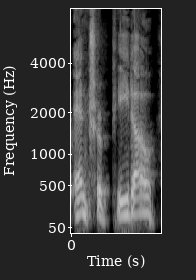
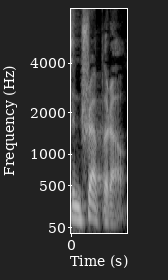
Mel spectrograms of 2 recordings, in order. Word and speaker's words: Intrepido: The winner uh was I know some people want to call him Entreprene Entrop or Entropedo. It's Intrepido.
